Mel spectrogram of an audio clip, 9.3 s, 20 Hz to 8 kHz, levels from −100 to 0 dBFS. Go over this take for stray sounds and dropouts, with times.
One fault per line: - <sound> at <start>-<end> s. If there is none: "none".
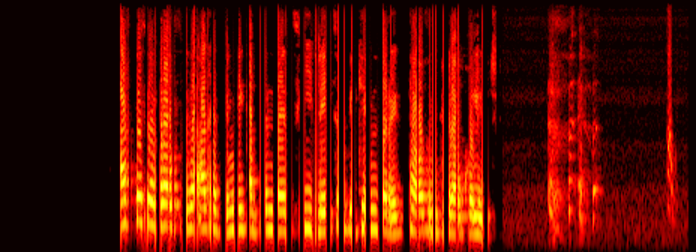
- cough at 7.3-8.1 s
- chirp at 8.9-9.0 s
